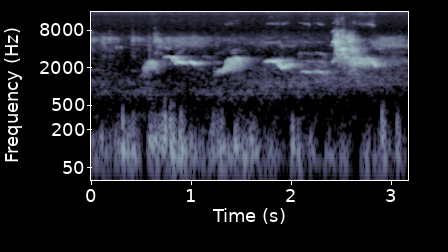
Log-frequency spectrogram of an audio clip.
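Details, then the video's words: A male common blackbird in a garden calls out to his mate with a run of mellow, fluting whistles, each phrase sliding up and down, over a steady low rumble of wind. "Blackbird Calling out"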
